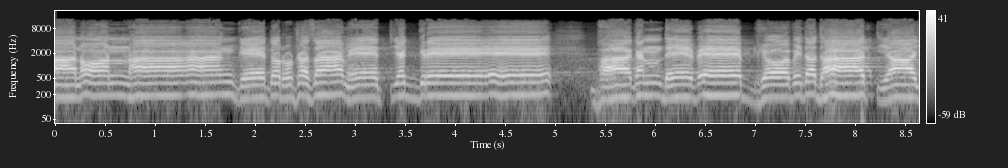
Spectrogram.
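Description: Vedic mantra chanting: a sustained, melodic recitation of Sanskrit blessings on a held reciting pitch, with a brief pause about five seconds in.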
